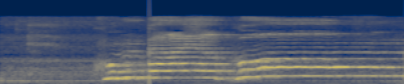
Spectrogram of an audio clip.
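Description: A young man sings long, steady notes close by.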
